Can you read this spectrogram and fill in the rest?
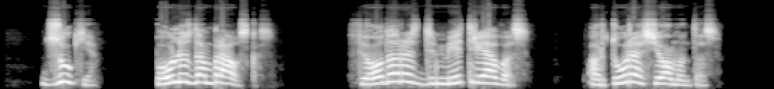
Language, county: Lithuanian, Kaunas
